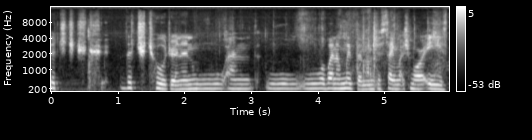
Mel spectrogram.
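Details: Stuttering in a 25-year-old woman who has stammered since early childhood.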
